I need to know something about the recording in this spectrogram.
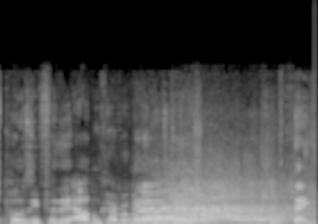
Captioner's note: laughter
